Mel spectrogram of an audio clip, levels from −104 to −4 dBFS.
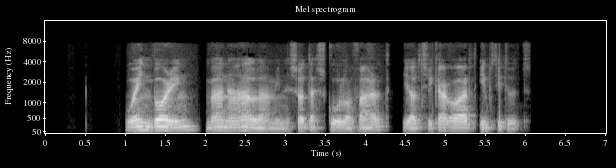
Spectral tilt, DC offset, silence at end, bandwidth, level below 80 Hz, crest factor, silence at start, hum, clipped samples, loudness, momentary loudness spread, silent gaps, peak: -6.5 dB/octave; under 0.1%; 1.1 s; 7.8 kHz; -58 dBFS; 20 dB; 1 s; none; under 0.1%; -25 LUFS; 13 LU; 4.35-4.47 s; -6 dBFS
